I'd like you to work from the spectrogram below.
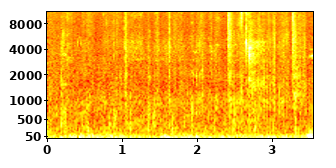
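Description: Horse hooves clip-clopping steadily as the horse is ridden, a continuous rhythmic patter of moderate loudness with faint ambient noise and no clear speech.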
